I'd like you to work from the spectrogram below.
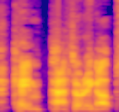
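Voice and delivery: ordinary delivery, nothing marked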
